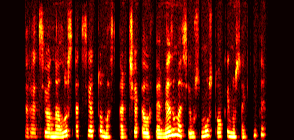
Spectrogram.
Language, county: Lithuanian, Panevėžys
